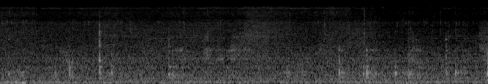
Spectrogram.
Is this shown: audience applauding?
no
